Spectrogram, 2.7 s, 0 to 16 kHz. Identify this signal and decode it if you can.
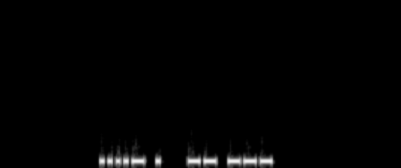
Morse code, heard as a keyed tone, about 46 wpm, 700 Hz. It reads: 4E MO
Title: Field Day Exchanges Encore - 45wpm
